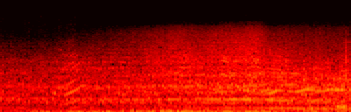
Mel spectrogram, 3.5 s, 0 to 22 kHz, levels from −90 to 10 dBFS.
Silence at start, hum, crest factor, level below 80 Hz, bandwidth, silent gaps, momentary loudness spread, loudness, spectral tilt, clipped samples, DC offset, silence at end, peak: 0 s; none; 16 dB; -44 dBFS; 12 kHz; none; 10 LU; -37 LUFS; -4.5 dB/octave; under 0.1%; under 0.1%; 0 s; -22 dBFS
